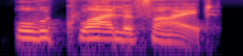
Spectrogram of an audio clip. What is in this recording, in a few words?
"Overqualified", Indian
